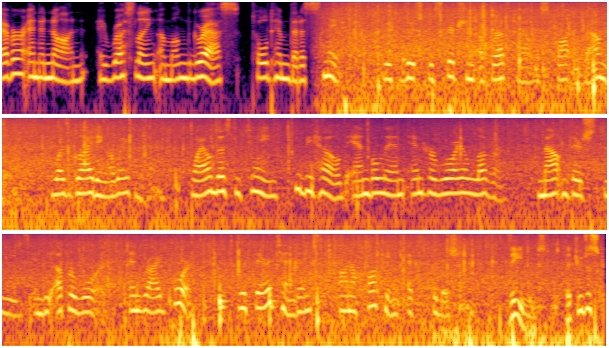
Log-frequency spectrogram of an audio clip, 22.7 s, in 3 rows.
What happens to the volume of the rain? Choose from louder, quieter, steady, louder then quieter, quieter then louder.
quieter then louder.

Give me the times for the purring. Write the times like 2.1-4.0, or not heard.
not heard.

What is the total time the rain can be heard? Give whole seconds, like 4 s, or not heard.
19 s.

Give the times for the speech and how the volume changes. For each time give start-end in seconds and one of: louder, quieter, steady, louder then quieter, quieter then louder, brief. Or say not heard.
0.0-22.6 steady.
